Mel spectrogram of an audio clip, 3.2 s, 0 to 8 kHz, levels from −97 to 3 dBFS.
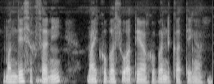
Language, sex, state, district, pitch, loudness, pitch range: Garo, male, Meghalaya, South Garo Hills, 100 Hz, -20 LUFS, 90-105 Hz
